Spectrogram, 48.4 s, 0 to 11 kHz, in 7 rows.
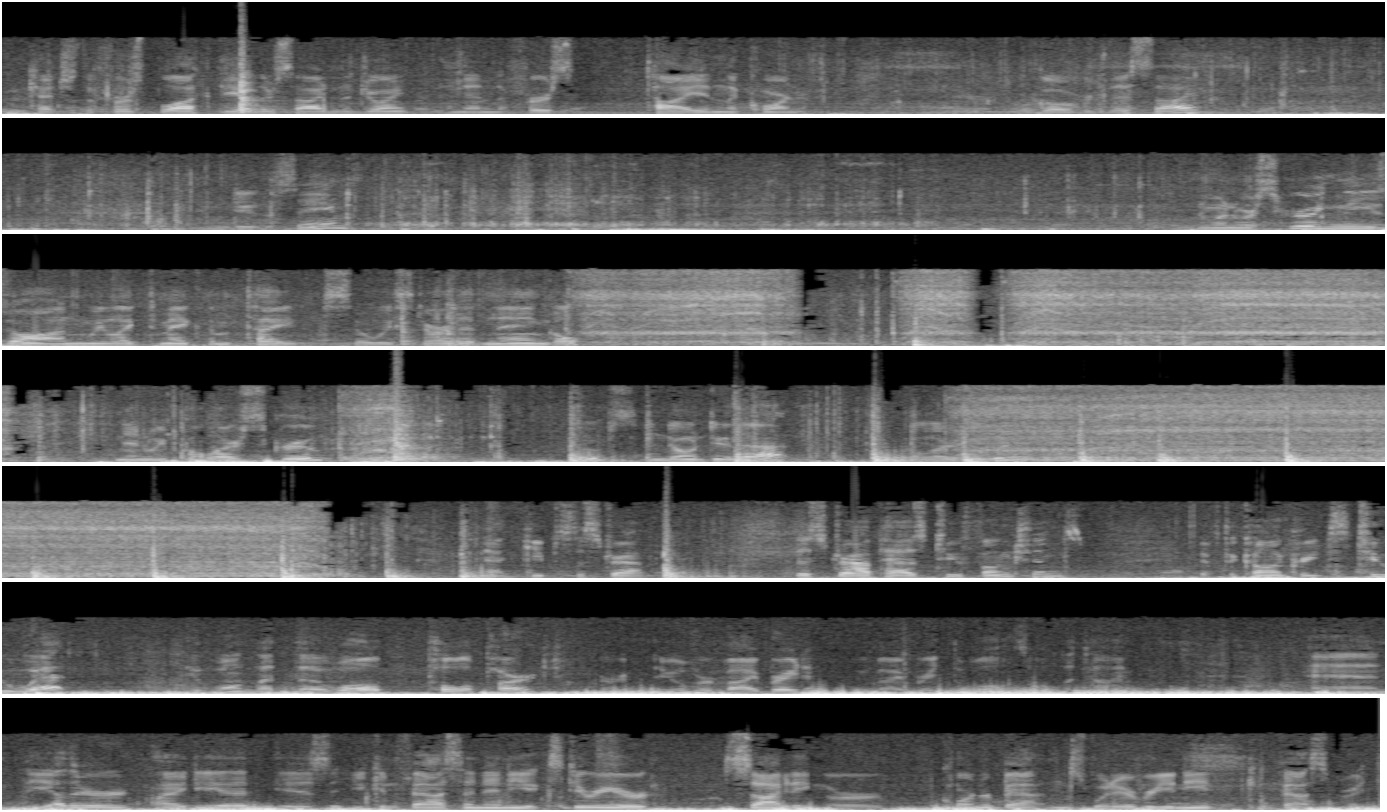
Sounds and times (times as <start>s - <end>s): Speech: 0.0s - 6.5s, 7.9s - 8.7s, 12.2s - 16.7s, 21.3s - 22.4s, 23.6s - 25.9s, 30.0s - 31.0s, 31.6s - 34.9s, 35.5s - 40.2s, 41.1s - 48.3s.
